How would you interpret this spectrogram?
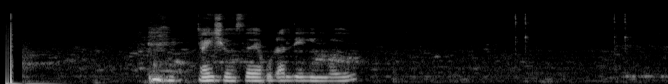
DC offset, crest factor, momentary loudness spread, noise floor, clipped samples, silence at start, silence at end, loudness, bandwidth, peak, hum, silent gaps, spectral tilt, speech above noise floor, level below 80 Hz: under 0.1%; 24 dB; 24 LU; -59 dBFS; under 0.1%; 0.05 s; 0.05 s; -26 LUFS; 11.5 kHz; -4 dBFS; none; none; -6.5 dB/octave; 34 dB; -50 dBFS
